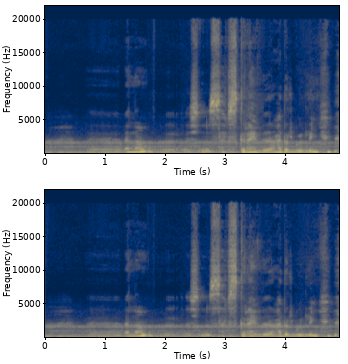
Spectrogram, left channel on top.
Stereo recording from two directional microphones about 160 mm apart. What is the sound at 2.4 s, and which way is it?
A woman's voice, 20° left (ahead or behind).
